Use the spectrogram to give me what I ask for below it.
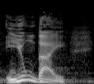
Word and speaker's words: Hyundai: E você sabe que a pronúncia certa não é Hyundai, né? Hyundai.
